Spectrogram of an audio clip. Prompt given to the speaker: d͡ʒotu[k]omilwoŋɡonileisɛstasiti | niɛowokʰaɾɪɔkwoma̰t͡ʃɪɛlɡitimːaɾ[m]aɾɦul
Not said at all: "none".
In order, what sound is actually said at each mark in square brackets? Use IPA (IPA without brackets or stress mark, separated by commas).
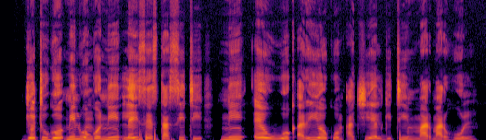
ɡ, m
